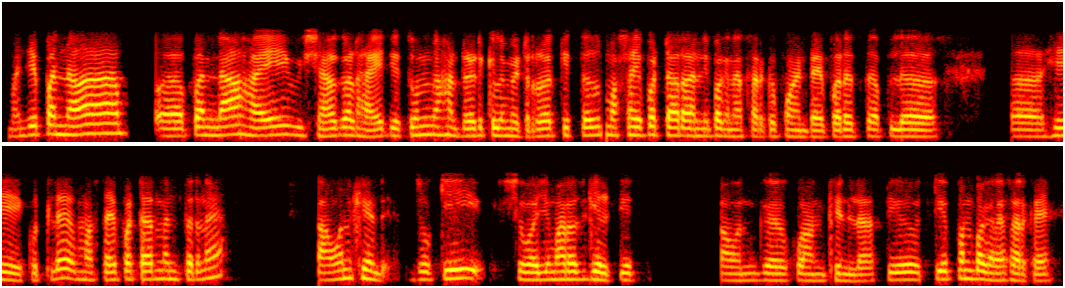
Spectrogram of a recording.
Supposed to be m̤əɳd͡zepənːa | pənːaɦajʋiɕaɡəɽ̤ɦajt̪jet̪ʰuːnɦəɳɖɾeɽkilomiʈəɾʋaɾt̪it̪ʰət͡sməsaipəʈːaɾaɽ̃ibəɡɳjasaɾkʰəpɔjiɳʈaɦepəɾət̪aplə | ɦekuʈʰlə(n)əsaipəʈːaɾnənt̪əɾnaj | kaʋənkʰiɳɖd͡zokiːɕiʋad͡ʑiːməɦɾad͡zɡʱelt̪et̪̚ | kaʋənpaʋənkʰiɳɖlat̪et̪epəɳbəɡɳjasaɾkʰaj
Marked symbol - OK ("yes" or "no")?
no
